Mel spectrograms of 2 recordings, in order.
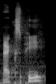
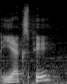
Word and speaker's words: XP: previous videos that mentioned it's pronounced XP not exp um so I'm going to do my best for the rest of this video if I ever talk about experience I'm gonna say XP and not exp even though I've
